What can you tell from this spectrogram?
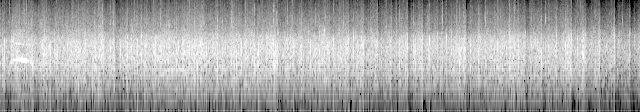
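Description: Large audience applauding steadily, dense clapping that eases off near the end.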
